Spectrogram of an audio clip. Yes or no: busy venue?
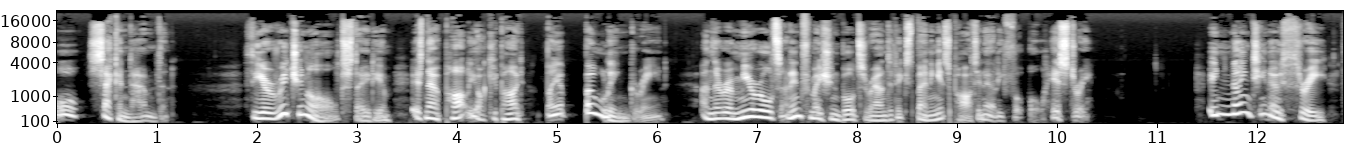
no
